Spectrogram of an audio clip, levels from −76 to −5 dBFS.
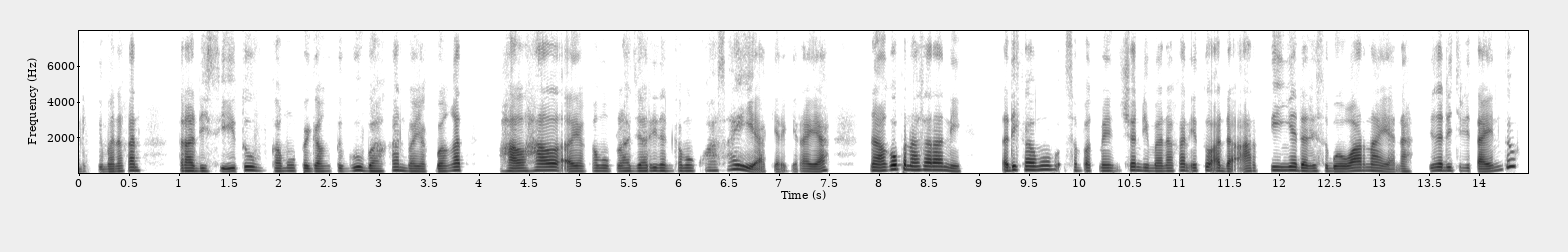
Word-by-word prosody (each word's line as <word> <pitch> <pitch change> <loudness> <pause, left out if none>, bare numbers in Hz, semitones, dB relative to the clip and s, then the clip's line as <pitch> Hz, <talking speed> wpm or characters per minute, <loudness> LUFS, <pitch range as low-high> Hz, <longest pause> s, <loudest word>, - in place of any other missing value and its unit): di 120 - -10
mana 130 +2 -1
kan, 175 0 +3 0.4
tradisi 145 -2 0
itu 190 -4 0
kamu 150 +1 -3
pegang 140 -2 -1
teguh 150 +6 -1
bahkan 145 +5 -1
banyak 135 -1 -2
banget, 170 +7 +1 0.3
hal-hal 155 +6 +4
yang 140 0 +1
kamu 150 0 -2
pelajari 155 +2 -1
dan 160 -2 -1
kamu 155 0 -3
kuasai 200 +7 -1
ya, - - -4
kira-kira 135 +2 -7
ya? 130 +6 +3 0.5
Nah 170 -1 +7
aku 235 - +9
penasaran 205 -4 +4
nih, 140 -2 -1 0.4
tadi 205 - +3
kamu 215 +3 +2
sempat 165 -2 -5
mention 160 +4 -2
di 160 - -2
mana 145 0 0
kan 180 - 0
itu 170 +3 -2
ada 150 -5 +1
artinya 185 +5 -1
dari 155 -3 +2
sebuah 135 -2 +1
warna 165 +1 +4
ya, 125 - -2
nah 135 -1 -4 0.2
bisa 175 +3 +1
diceritain 155 -3 -1
tuh? 390 - +2
155 Hz, 180 wpm, -23 LUFS, 145-180 Hz, 0.5 s, aku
